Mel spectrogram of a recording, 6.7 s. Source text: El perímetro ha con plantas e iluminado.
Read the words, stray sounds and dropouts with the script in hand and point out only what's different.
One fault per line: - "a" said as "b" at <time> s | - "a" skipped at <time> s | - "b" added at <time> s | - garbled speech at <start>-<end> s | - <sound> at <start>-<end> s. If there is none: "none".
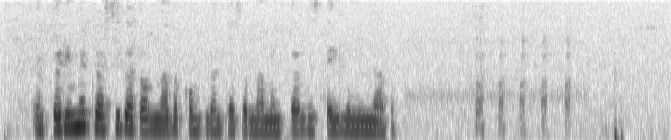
- "sido adornado" added at 1.1 s
- "ornamentales" added at 2.4 s
- laugh at 4.6-5.8 s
